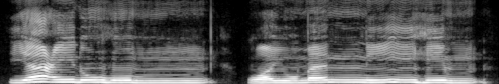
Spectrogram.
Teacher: ويمن میں نون مشدد ہے، غنہ کریں گے، اور یا مدہ ہے۔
